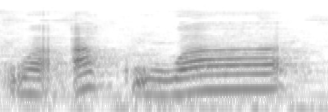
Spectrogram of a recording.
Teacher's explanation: wanya itu berharokat fathah bertemu dengan alif, dibaca panjang 2 harokat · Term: matobi'i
